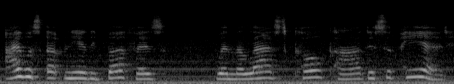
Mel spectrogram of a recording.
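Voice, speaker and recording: Eager little boy engine for a storybook, played by a woman: high, chirpy, proud, on a noisy home recording. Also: a little slow, a little mellow. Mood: puzzled. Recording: clearly noisy amateur recording.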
